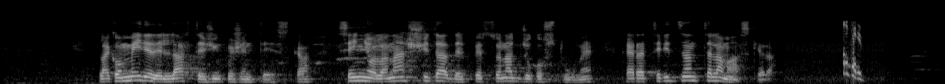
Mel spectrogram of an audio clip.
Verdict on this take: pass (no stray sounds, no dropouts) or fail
fail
